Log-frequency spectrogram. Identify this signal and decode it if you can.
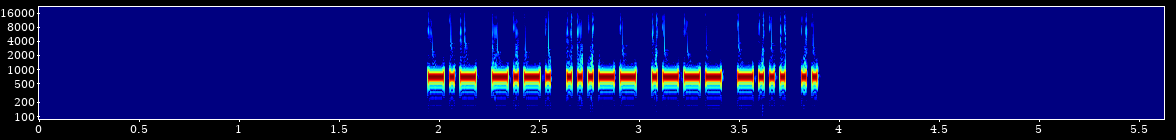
Morse code, heard as a keyed tone, about 46 wpm, 700 Hz. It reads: KC3JBI
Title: USA Call Signs - 6 Characters - 45wpm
